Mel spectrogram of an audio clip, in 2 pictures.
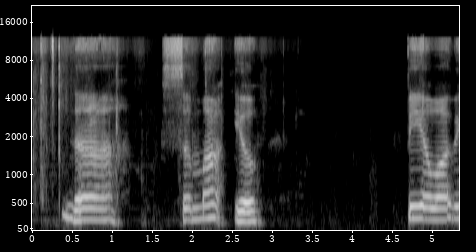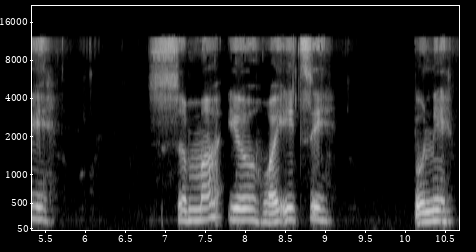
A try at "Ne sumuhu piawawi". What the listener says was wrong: Okay, so you're breaking them. You're saying them individually. Okay, ne sumuhu piawawi.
